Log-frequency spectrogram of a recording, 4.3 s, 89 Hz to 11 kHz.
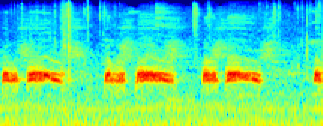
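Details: Spotted dove from Malaysia, a caged bird kept as a cooing pet, giving low mellow coos in repeated phrases: a short note then a longer drawn-out coo, the pattern recurring about every 1.3 seconds, with faint room noise.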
